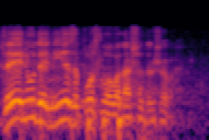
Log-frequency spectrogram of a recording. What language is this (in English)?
Croatian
